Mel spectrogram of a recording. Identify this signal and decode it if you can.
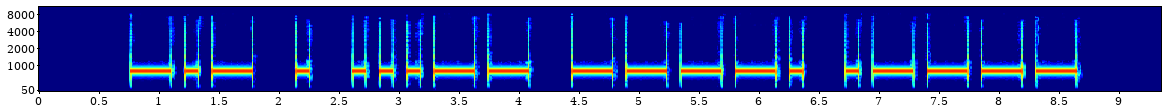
Morse code, heard as a keyed tone, about 10 wpm, 800 Hz. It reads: KE391
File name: LEZIONI / 7 GF9Z / 7 GF9 10wpm 2747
